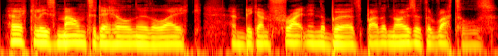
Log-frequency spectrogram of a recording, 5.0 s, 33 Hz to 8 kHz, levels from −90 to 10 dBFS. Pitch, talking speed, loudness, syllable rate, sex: 115 Hz, 215 wpm, -17 LUFS, 5.8 syllables/s, male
